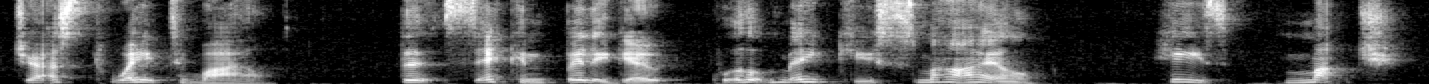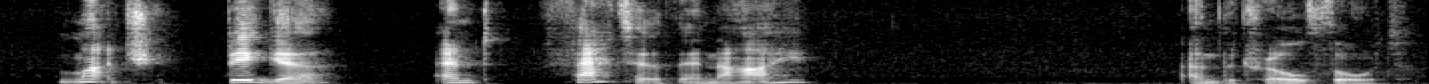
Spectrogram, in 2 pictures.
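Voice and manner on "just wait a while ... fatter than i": much higher, coaxing little voice; littlest billy goat. Acted. Littlest goat tempting the troll with his brother, high. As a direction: talk the troll into waiting.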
